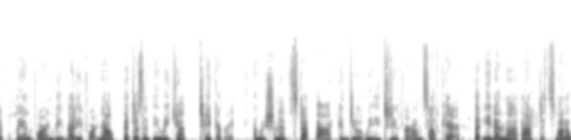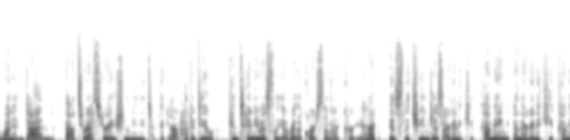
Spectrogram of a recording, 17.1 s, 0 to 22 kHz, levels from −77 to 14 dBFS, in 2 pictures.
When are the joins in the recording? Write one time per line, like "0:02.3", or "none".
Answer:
0:01.8
0:07.0
0:11.9
0:14.3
